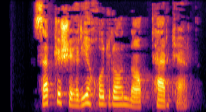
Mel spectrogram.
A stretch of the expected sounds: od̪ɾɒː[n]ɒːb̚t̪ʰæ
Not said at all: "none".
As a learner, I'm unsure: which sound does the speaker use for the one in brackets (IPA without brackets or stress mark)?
n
